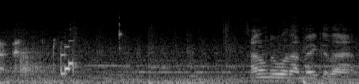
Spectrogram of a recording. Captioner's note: exclaims on radio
